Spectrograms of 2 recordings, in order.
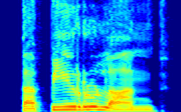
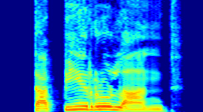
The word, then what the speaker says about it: tapis roulant: Mas como muitas das palavras estrangeiras que são emprestadas ao italiano, esse termo vai receber o nosso toque especial no momento de pronunciarmos. Tapis roulant. Diz você aí também. Tapis roulant. Tapis roulant.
